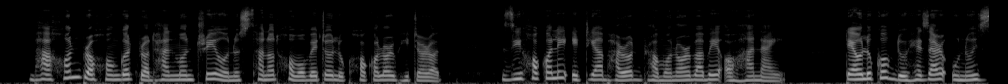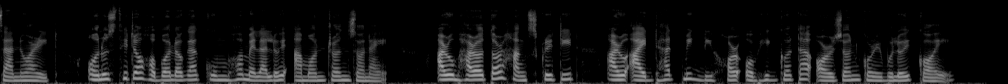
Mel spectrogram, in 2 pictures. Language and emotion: Assamese, neutral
